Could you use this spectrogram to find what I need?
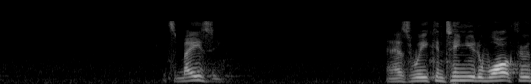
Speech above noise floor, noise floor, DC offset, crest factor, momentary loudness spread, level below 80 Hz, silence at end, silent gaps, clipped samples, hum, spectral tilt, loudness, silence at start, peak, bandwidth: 40 dB; -66 dBFS; under 0.1%; 22 dB; 20 LU; -68 dBFS; 0 s; none; under 0.1%; none; -5 dB/octave; -27 LUFS; 1.7 s; -8 dBFS; 8 kHz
